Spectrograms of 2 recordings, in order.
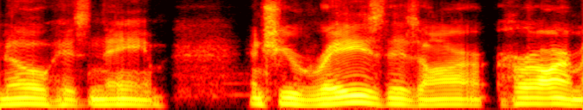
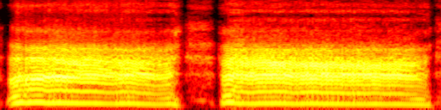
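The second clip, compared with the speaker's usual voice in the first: retold scream; 7 dB louder than usual. Old woman on one leg screaming, loud shriek. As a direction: shriek loudly. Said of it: "she began screaming again".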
